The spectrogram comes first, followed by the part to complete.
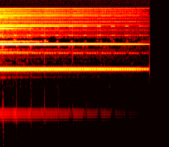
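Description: Ringing tail of a bell-chime sound effect for an animated notification-bell icon, one clear note fading steadily and then cutting off suddenly at the end.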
